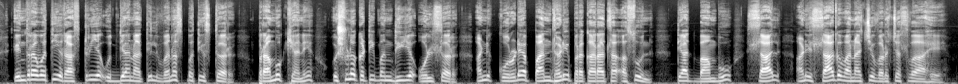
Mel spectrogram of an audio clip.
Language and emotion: Marathi, neutral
